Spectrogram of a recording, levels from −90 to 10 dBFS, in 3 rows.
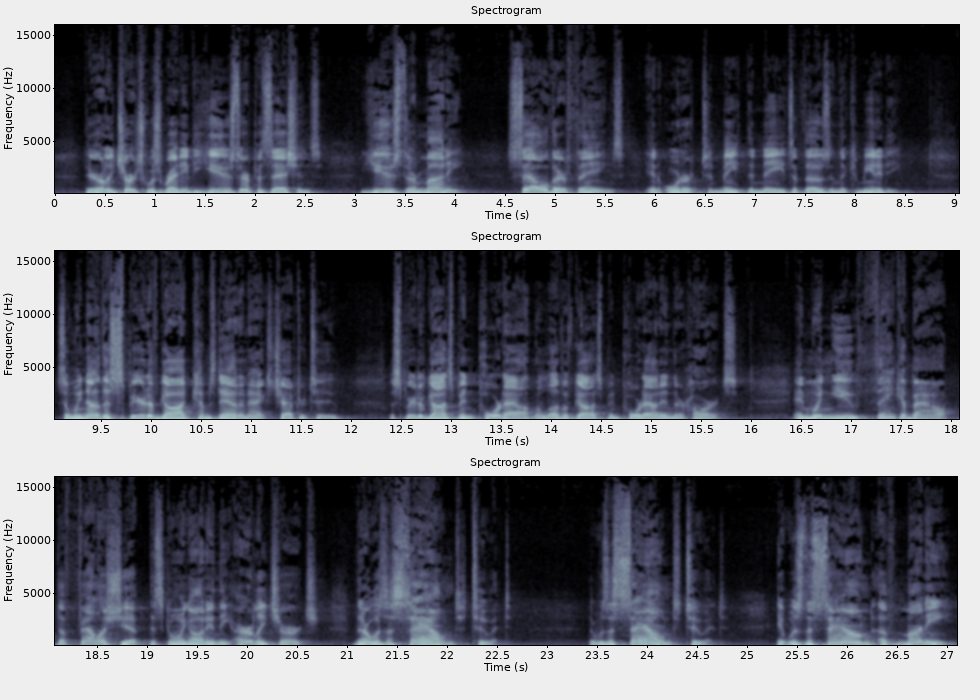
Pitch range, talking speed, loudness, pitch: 145-190 Hz, 195 wpm, -19 LUFS, 165 Hz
